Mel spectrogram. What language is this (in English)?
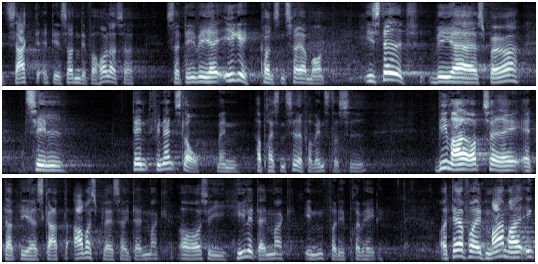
Danish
